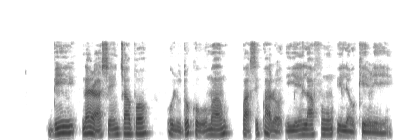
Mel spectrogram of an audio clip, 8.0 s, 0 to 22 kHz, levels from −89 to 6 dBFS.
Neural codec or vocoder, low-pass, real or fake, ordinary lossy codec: none; 7.2 kHz; real; none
